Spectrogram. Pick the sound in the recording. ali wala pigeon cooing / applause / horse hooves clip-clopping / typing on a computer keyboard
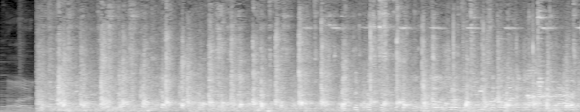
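horse hooves clip-clopping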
